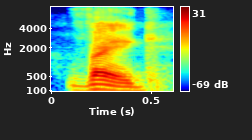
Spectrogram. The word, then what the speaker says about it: Van Wijk: As I mentioned, I've got van Wijk. Have I pronounced that correctly? Van Wijk. Vague.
